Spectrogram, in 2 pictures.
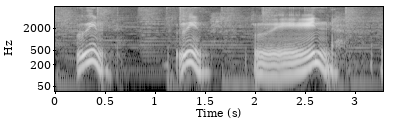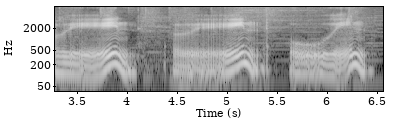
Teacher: First, lower down your voice, uin. Then raise it up very quickly, like uin, uin, uin, uin, uin, uin. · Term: tilde tone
